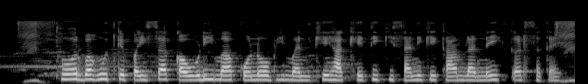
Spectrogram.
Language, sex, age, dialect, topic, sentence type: Chhattisgarhi, female, 18-24, Western/Budati/Khatahi, agriculture, statement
